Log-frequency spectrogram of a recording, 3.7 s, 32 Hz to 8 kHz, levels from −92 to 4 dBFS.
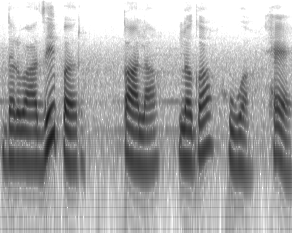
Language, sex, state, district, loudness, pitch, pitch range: Hindi, female, Chandigarh, Chandigarh, -18 LUFS, 180 Hz, 170-200 Hz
